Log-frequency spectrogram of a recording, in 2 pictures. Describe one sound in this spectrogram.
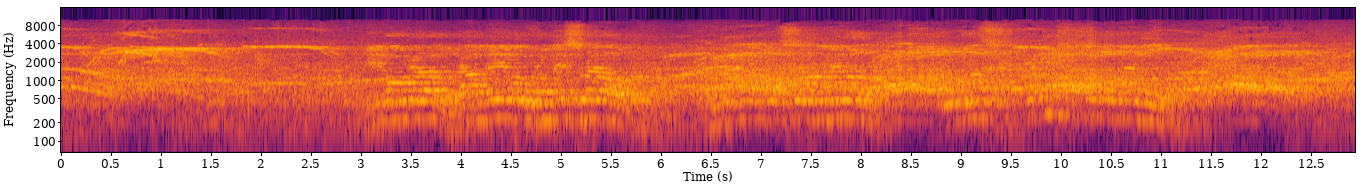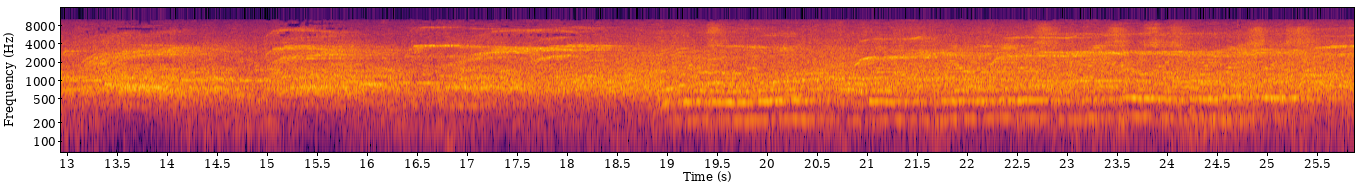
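A large crowd cheers and roars in an echoing hall.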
